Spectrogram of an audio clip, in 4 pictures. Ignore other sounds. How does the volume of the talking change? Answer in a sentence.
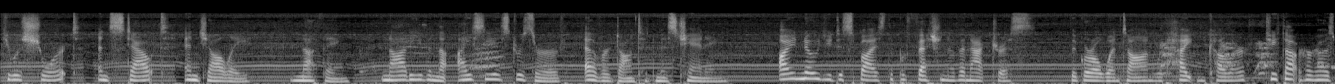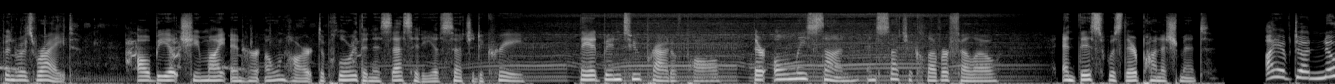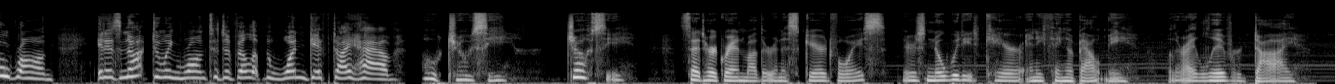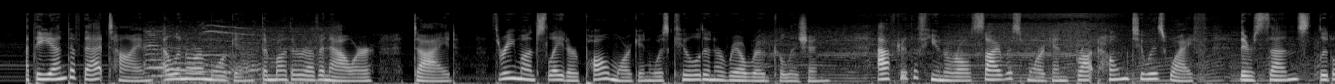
The loudness of the talking stays about the same.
